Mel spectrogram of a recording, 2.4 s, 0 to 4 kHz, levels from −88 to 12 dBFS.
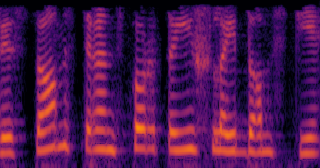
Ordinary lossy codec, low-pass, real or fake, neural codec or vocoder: MP3, 32 kbps; 3.6 kHz; fake; codec, 16 kHz, about 1 kbps, DyCAST, with the encoder's durations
